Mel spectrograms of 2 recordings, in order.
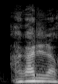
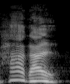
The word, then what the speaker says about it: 하갈: 이름이 누굴까요 하갈하다 하갈 하갈 아가리라고 하지 마시고 하갈 발음을 정확하게 하셔야 돼 아브라함과 사례는 하나님의 약속을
